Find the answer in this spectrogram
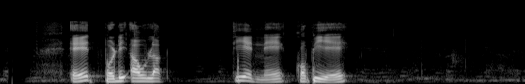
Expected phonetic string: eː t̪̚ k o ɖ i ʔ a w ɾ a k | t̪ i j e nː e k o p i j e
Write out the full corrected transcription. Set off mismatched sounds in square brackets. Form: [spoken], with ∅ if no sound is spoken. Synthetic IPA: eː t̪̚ [p] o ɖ i ʔ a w [l] a k | t̪ i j e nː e k o p i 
